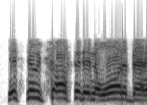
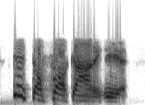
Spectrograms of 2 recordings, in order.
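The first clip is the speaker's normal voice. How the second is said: usual speaking voice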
